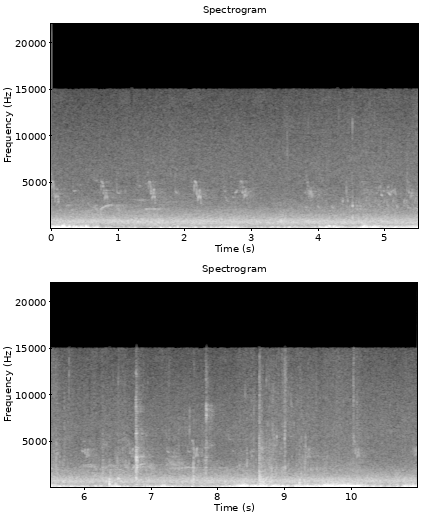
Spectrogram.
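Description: Wind buffeting the microphone in uneven gusts, a low rumble that swells near the start, about four seconds in and most strongly near the end.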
